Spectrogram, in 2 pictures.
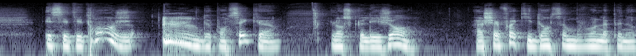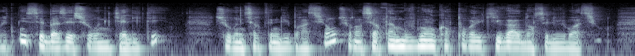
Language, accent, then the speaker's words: French; Quebec, Canada; Je viens du Québec, je te dis. Je trouve que c'est un pays drôlement chouette.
